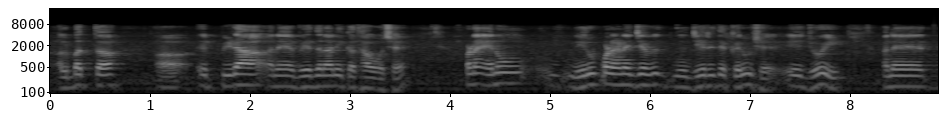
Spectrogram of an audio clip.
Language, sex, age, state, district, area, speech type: Gujarati, male, 60+, Gujarat, Rajkot, urban, spontaneous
